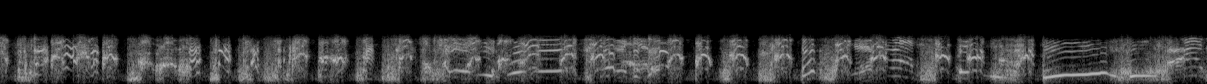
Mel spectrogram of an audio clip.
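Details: A female pet dog reacting to a car wash barks frantically the whole time, rapid high yaps and yelps repeated several times a second, rising into whining howls near the end.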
